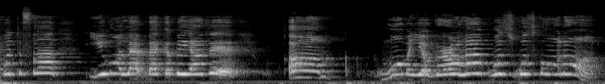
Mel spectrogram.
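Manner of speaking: hammed-up shocked friend, laughing through it; Adam's outrage. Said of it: "And Adam is like".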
